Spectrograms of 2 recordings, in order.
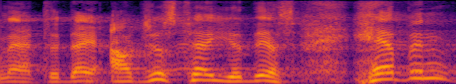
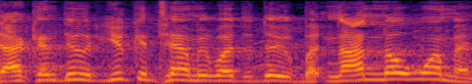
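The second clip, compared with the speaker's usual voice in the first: ordinary delivery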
